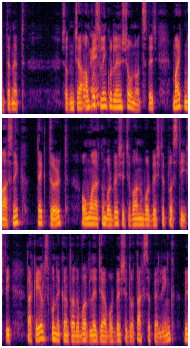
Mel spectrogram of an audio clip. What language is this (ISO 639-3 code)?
ron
